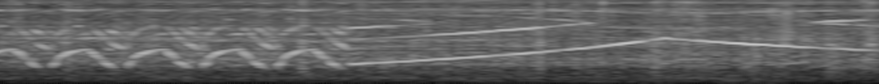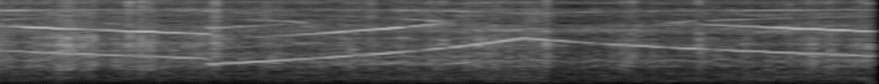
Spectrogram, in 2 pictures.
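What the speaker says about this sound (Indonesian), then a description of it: "Oke, wow, ini ada mobil ambulan." An ambulance siren wails close by on a street, cycling through rapid yelping sweeps before switching to long rising and falling wails, loud and continuous with no talk.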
